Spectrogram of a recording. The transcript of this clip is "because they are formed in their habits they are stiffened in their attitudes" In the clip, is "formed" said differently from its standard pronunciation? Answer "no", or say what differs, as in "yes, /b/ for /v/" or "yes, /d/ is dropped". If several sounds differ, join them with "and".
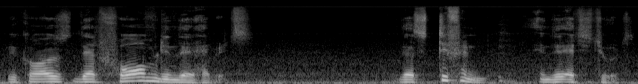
no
